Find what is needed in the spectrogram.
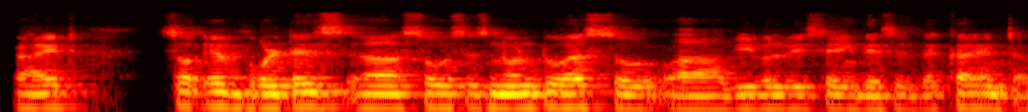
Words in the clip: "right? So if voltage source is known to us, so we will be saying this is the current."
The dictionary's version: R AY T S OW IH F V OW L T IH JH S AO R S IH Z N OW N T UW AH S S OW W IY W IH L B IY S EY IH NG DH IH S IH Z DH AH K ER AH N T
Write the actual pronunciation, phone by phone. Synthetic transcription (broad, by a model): R AY T S OW IH F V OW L T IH Z S AO R S IH Z N OW N T UW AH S S OW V IY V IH L B IY S EY IH NG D IH S IH Z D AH K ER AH N T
